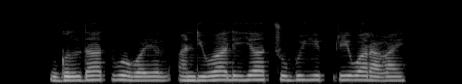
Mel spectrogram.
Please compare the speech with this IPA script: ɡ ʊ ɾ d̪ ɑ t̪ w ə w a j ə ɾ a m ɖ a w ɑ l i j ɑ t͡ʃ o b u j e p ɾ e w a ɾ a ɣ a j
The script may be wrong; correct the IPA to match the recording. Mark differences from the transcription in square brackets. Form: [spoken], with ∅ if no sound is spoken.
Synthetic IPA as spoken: ɡ ʊ [l] d̪ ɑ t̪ w ə w a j ə [l] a [ɳ] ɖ [i] w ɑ l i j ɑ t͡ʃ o b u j e p ɾ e w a ɾ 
